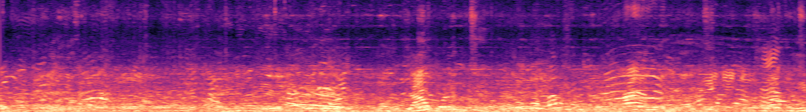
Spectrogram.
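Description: Many people talking at once close by: a steady babble of overlapping conversation voices.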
